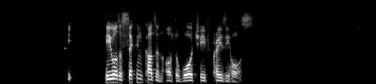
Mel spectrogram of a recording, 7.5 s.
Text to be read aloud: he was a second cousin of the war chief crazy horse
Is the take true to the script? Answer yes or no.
yes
